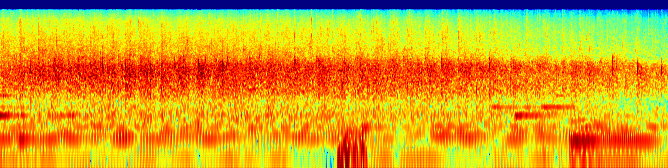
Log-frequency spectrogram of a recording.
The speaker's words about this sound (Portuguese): Quero que você aplaude a Deus pela fé desse homem aqui.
